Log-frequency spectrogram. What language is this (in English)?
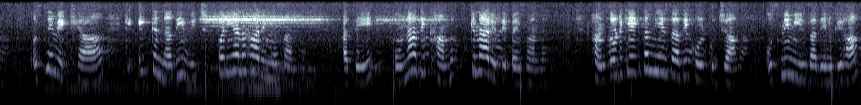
Punjabi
